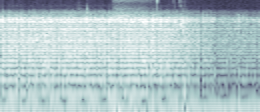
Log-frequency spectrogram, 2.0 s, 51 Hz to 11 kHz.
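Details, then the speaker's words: Alpha Delta DX-Ultra antenna, tuned to about 85: steady buzzing hum with evenly spaced tones over weak signals; radio frequency interference noise swamping the receiver, cause suspected, not confirmed. "so let's try this now you can hear it right there you see there's some signals there but it's enter"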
